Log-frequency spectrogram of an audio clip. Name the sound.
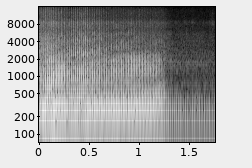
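motorcycle wheel chatter while braking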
